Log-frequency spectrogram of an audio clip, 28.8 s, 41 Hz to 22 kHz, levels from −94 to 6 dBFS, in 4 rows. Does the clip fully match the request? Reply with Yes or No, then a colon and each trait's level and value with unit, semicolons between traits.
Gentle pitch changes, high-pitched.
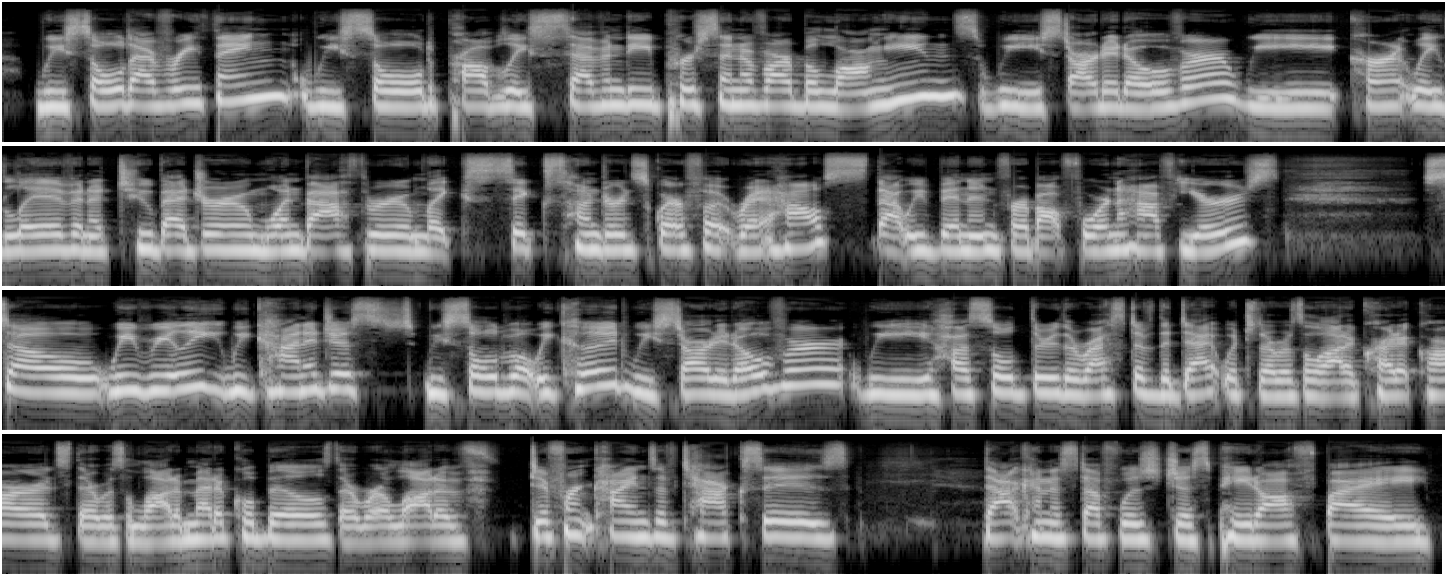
Yes: narrow, 2.2 semitones; high, 210 Hz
